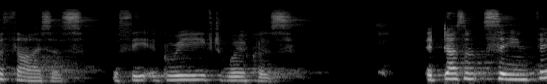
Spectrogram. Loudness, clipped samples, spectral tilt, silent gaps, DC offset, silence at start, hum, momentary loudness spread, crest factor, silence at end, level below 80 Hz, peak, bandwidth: -27 LUFS; under 0.1%; -4.5 dB/octave; 3.44-3.75 s, 4.10-4.24 s; under 0.1%; 0 s; none; 13 LU; 20 dB; 0 s; -64 dBFS; -8 dBFS; 14.5 kHz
